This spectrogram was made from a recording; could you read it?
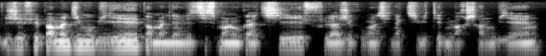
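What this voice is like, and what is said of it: Slight southwestern French accent. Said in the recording (French): “je suis du Gers, du Sud-Ouest, ça doit s'entendre un petit peu ... un tout petit peu, les gens vont vite le reconnaître”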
